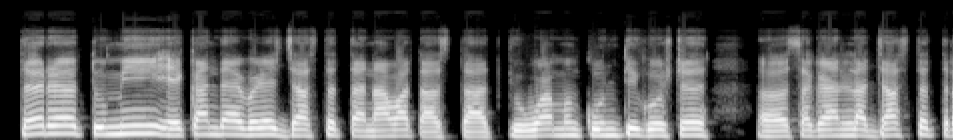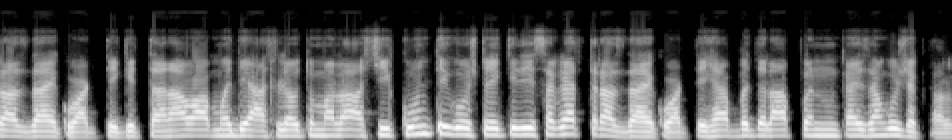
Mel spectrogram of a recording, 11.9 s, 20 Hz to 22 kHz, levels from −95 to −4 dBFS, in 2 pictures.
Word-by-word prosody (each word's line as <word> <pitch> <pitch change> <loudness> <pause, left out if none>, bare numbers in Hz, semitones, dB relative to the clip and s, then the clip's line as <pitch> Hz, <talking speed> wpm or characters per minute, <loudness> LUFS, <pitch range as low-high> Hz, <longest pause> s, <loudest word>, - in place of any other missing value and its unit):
तर 220 +2 +2
अ, 225 0 +3
तुम्ही 210 +2 +3 0.2
एखाद्या 195 +2 0
वेळेस 190 0 +3
जास्त 170 +1 -1
तणावात 155 -1 0
असतात, 135 0 -1
किंवा 165 +3 +2
मग 180 0 -1
कोणती 175 +1 +1
गोष्ट 170 +1 0
अ, 155 -3 -2
सगळ्यांना 170 +1 0
जास्त 175 +2 -1
त्रासदायक 145 -4 0
वाटते, 135 0 -1
की 150 - +1
तणावामध्ये 165 +2 +1
असल्यावर 160 +1 -1
तुम्हाला 170 0 0
अशी 165 +3 -1
कोणती 215 +2 +1
गोष्ट 190 -3 +1
आहे, 185 -1 +2
की 190 - +3
ती 190 - +5
सगळ्यात 205 +1 +1
त्रासदायक 145 -7 0
वाटते? 135 +2 -1
ह्याबद्दल 165 +2 -1
आपण 170 +1 -1
काय 170 0 +1
सांगू 175 +2 +1
शकाल 120 -3 -6
170 Hz, 175 wpm, -11 LUFS, 155-180 Hz, 0.2 s, ती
